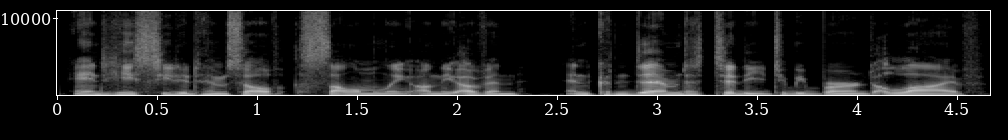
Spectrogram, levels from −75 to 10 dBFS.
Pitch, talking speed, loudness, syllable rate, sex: 145 Hz, 195 wpm, -20 LUFS, 6.0 syllables/s, male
